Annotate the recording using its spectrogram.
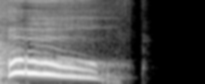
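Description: A man's long, high-pitched hooting "oooo", held for about a second and falling in pitch as it fades out.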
